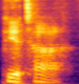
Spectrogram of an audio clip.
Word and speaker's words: Pietà: The synopsis, the story, well, the cover shows Batman holding Sergeant Rock in the I always forget the pronunciation. Pieté, I believe it is. Pose. – The Pietà.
